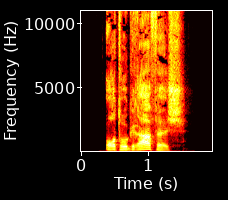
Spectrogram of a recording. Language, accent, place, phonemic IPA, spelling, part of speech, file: German, Germany, Berlin, /ɔʁtoˈɡʁaːfɪʃ/, orthografisch, adjective, De-orthografisch.ogg
- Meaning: orthographic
